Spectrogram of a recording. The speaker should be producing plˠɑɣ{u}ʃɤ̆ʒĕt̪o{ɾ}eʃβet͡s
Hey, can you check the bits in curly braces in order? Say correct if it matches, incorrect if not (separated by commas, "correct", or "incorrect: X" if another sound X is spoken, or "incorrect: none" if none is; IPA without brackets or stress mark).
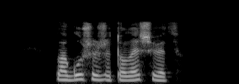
correct, incorrect: l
